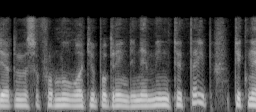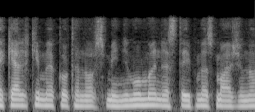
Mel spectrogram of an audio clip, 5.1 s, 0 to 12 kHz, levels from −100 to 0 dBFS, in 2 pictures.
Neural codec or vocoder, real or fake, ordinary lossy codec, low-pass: codec, 16 kHz, 1.1 kbps, Voila-Tokenizer; fake; Opus, 64 kbps; 7.2 kHz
